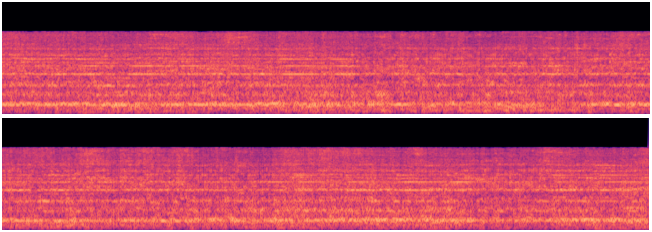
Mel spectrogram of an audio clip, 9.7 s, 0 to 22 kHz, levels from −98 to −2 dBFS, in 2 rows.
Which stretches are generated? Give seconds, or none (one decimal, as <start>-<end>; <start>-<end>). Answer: 2.6-6.9; 8.4-9.0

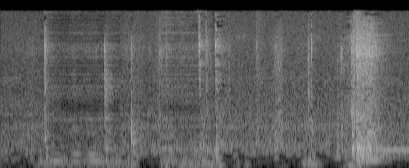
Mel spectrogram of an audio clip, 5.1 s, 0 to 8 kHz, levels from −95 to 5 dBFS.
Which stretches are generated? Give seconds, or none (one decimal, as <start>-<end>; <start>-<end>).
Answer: 0.6-1.5; 2.0-2.5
